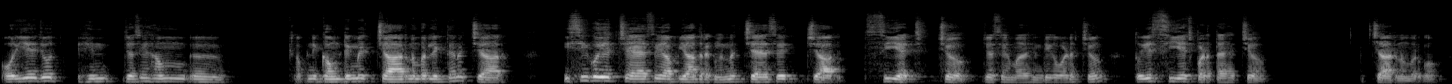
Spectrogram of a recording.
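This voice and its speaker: A young man from India giving a casual spoken language lesson, patiently explaining and slowly repeating each letter's sound. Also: mid-range voice. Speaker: language teacher.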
